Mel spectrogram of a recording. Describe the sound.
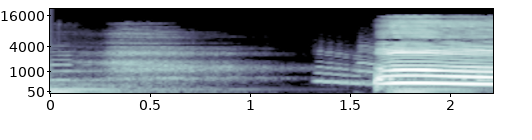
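A big, loud yawn performed by a human voice as a huge, lumpy creature: a breathy inhale, a brief pause, then a rising tone that swells into a long, full-throated, drawn-out vocal yawn.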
